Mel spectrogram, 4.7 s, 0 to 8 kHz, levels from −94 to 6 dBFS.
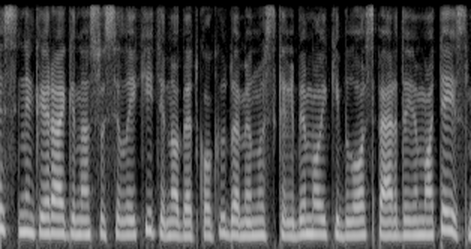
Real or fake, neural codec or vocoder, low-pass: fake; codec, 16 kHz, 2 kbps, FunCodec, trained on LibriTTS, 25 frames a second; 7.2 kHz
